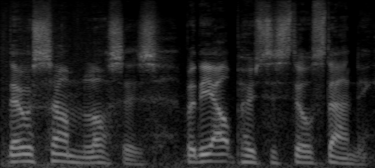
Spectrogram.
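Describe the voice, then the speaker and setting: A man voicing a polite, resolute noble envoy in a video game, speaking in a formal, measured way. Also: medium pitch, animated, bright, forceful tone, slight background noise. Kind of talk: video game cutscene acting.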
